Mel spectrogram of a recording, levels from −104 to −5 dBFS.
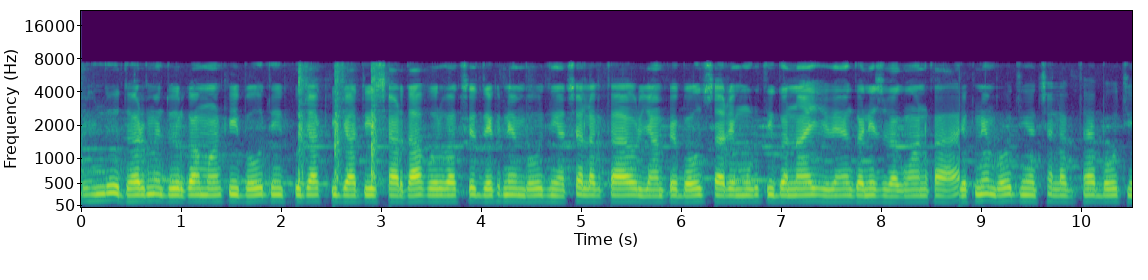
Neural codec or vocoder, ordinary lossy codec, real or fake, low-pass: none; none; real; 7.2 kHz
